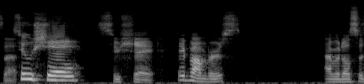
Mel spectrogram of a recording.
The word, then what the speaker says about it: Suchet: Where's David's Oh, how do you pronounce that? Suchet.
